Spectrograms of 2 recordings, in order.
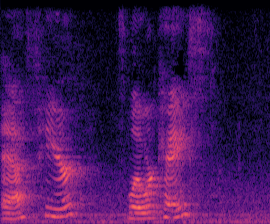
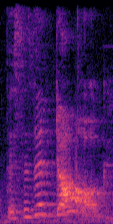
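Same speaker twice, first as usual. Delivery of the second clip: ordinary talk, nothing marked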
